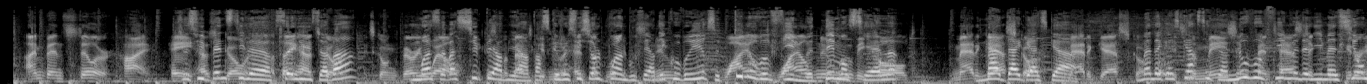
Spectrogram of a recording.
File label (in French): Dynamique enjoue personnages; Madagascar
